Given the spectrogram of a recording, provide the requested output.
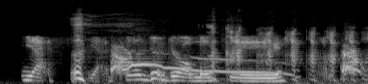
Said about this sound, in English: Is that what your doodles sound like, Steve, when they howl?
